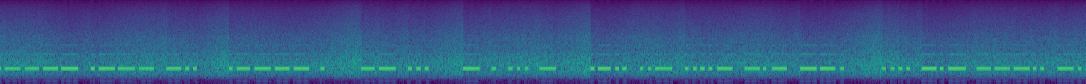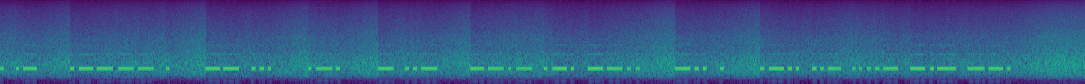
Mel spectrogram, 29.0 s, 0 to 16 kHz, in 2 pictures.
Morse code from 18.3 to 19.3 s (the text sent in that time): R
